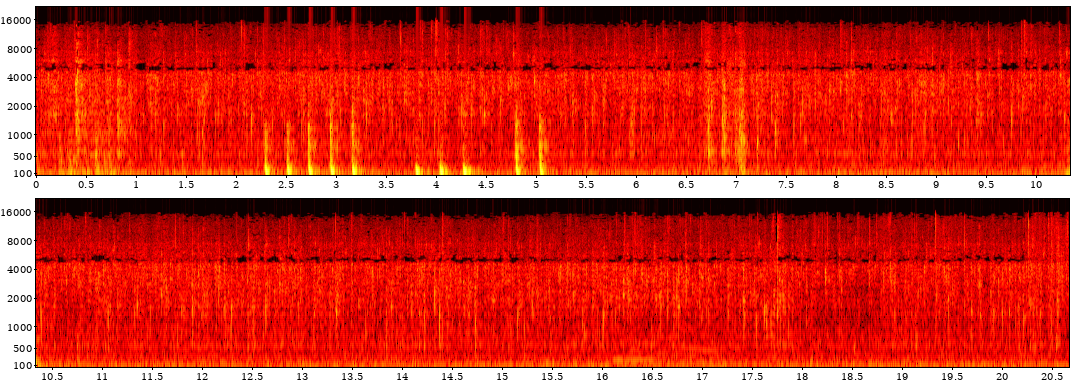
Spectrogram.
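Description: Chicken wings deep-frying in a pan of hot oil, with a steady sizzle and bubbling. About two seconds in comes a quick run of loud, low thumps, about ten in two groups, and these are the loudest thing heard.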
